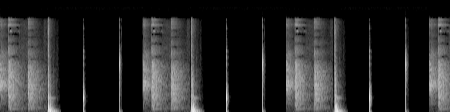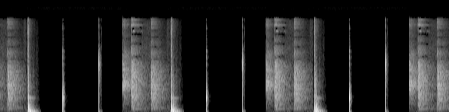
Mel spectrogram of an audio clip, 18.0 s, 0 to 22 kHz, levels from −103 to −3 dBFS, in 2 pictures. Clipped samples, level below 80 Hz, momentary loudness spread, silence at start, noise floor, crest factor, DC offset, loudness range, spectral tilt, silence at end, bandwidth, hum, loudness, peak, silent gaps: under 0.1%; -34 dBFS; 11 LU; 0 s; under -90 dBFS; 26 dB; under 0.1%; 1 LU; -5.5 dB/octave; 0 s; 11.5 kHz; none; -28 LUFS; -2 dBFS; none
